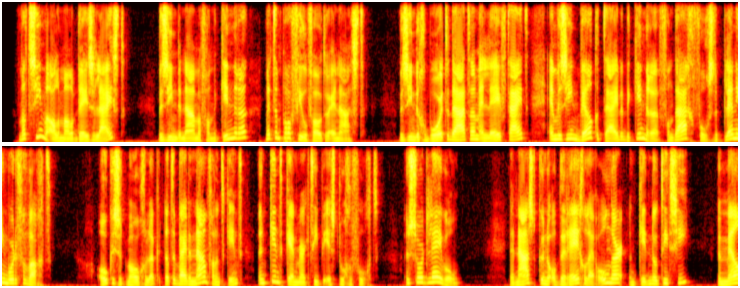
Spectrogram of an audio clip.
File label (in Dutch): stemdemo Zonder Muziek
